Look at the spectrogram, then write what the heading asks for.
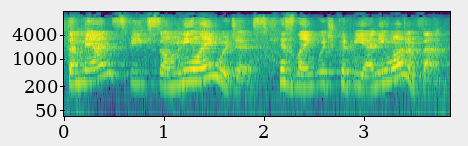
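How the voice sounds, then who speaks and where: A woman's voice: fairly high pitch, sing-song, normal speed, fairly bright tone. A woman voicing a curious, uneasy king in a storybook tale, questioning insistently. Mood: eager, doubtful. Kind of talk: storybook character voice. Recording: echoey room with clear background noise.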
